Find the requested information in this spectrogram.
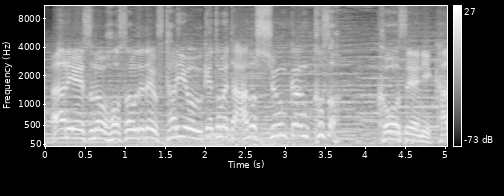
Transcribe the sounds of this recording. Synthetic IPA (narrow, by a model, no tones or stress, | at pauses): aɲ̟iesɨno̞ɦo̞so̞ɯd̪e̞d̪e̞ɸɯ̟̥t̪aɾʲio̞ɯ̟ke̞t̪o̞me̞t̪aːno̞ɕɨ̃ŋkãŋko̞so̞ | kʰo̞ːse̞ːɲ̟ḭkʰa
